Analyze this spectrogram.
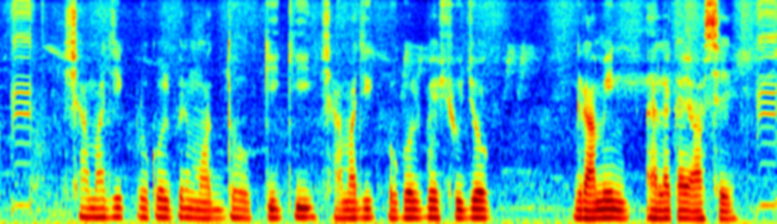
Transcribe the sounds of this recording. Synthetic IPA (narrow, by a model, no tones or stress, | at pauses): ʃamad͡ʑik̚pɾokolpeɾmɔd̪ʱːokikiʃa̰mad͡ʑik̚pɾokolpeɾʃud͡ʑoɡ | ɡɾaminelakaeat͡ɕʰe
